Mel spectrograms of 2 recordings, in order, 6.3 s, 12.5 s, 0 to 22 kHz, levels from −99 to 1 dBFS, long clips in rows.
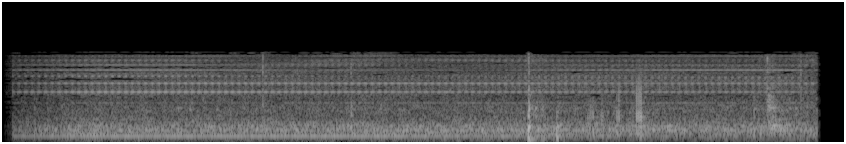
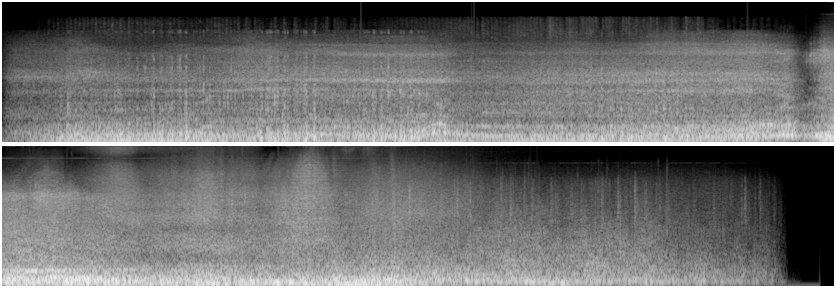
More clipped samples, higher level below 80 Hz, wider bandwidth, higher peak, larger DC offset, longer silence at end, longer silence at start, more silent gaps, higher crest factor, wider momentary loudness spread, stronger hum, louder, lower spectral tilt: neither; second, -60 dBFS vs -22 dBFS; second, 6 kHz vs over 20 kHz; second, -18 dBFS vs 0 dBFS; neither; second, 0.2 s vs 0.55 s; about the same, 0.1 s vs 0.1 s; neither; first, 24 dB vs 18 dB; second, 3 LU vs 14 LU; neither; second, -40 LUFS vs -19 LUFS; about the same, -5.5 dB/octave vs -5.5 dB/octave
